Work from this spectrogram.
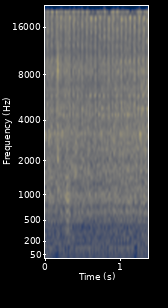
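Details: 2015 Mini Cooper S Copart rebuild, running after a new belt was fitted and the induction hose reconnected: even, fast idle with a light, regular valvetrain patter and no stumbling; running smoothly.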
